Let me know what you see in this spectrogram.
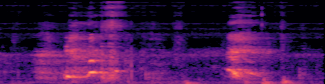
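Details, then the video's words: Domestic cat making funny noises: two wavering, whiny meow-like calls, the first bending up and down for about a second, the second shorter and breathier, with soft snuffles between. "Funny cat noises"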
